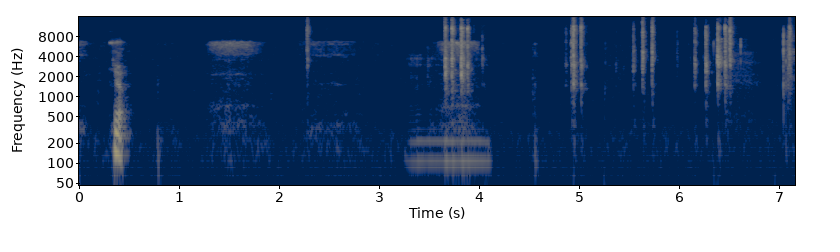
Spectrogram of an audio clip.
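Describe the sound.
Typing on a computer keyboard during a meeting: scattered bursts of light, sharp key clicks, fairly quiet, with a few brief other noises in between and clustered tapping toward the end.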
